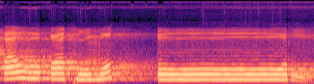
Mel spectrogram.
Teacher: Ra di sini dibaca dengan tafkhim atau tebal.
